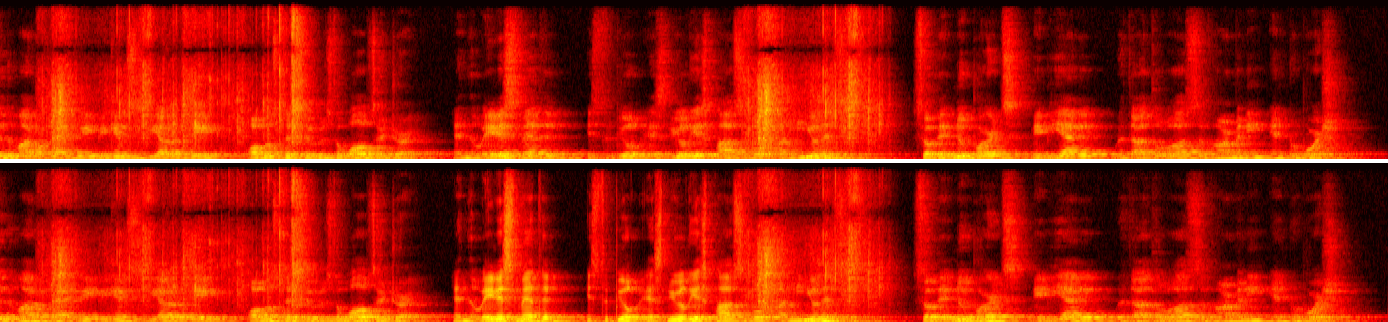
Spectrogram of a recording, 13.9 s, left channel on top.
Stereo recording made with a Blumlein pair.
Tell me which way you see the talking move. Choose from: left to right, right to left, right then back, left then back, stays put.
right then back.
